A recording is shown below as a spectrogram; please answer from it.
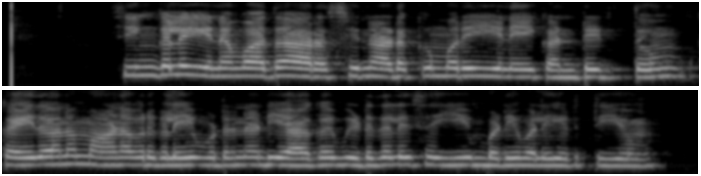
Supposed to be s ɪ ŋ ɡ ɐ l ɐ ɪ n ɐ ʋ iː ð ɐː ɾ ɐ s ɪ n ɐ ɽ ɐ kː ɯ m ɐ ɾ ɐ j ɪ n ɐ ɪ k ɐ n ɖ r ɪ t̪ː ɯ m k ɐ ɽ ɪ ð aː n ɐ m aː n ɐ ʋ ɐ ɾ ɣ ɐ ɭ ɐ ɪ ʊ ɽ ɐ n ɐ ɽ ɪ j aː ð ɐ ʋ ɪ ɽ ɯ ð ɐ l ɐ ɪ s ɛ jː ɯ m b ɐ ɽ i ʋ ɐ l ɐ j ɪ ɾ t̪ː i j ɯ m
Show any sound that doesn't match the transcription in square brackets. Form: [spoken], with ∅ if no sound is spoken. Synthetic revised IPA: s ɪ ŋ ɡ ɐ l ɐ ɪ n ɐ ʋ [aː] ð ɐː ɾ ɐ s ɪ n ɐ ɽ ɐ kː ɯ m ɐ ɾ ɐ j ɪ n ɐ ɪ k ɐ [ɳ] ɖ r ɪ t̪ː ɯ m k ɐ [∅] ɪ ð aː n ɐ m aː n ɐ ʋ ɐ ɾ ɣ ɐ ɭ ɐ ɪ ʊ ɽ ɐ n ɐ ɽ ɪ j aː [ɣ] ɐ ʋ ɪ ɽ ɯ ð ɐ l ɐ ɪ s ɛ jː ɯ m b ɐ ɽ i ʋ ɐ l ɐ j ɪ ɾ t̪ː [ɪ] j ɯ m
